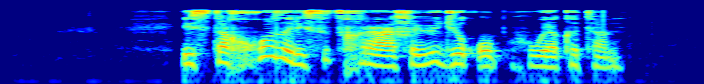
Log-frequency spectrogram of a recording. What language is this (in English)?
Abkhazian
